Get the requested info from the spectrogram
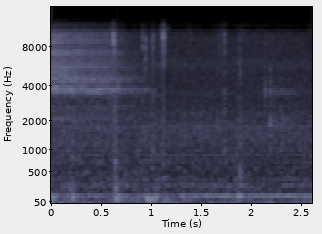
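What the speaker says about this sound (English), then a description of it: "let's go ahead and type in the address" Quiet, sparse keystrokes as an address is typed on a computer keyboard, a few irregular clicks over a steady electrical hum.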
